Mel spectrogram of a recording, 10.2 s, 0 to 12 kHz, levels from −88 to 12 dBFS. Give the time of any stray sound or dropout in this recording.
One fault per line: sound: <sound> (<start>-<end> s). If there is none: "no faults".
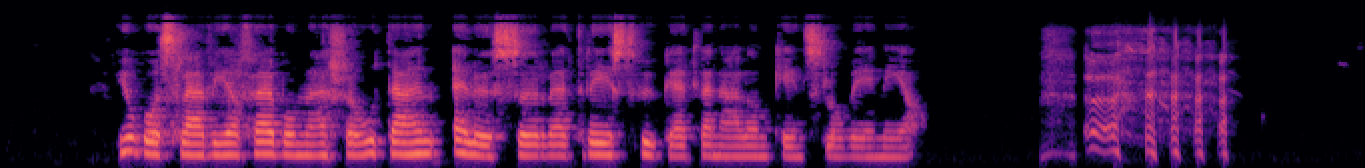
sound: laugh (7.8-9.3 s)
